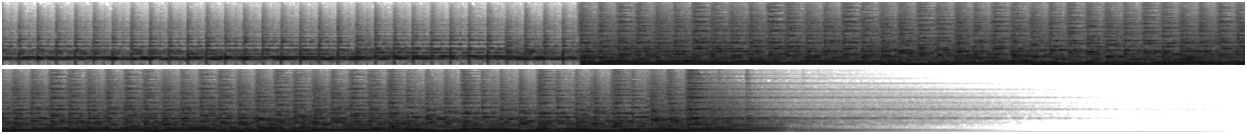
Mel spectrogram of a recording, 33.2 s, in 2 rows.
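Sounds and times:
synths: 0.0 - 27.9
strings: 7.6 - 28.0.

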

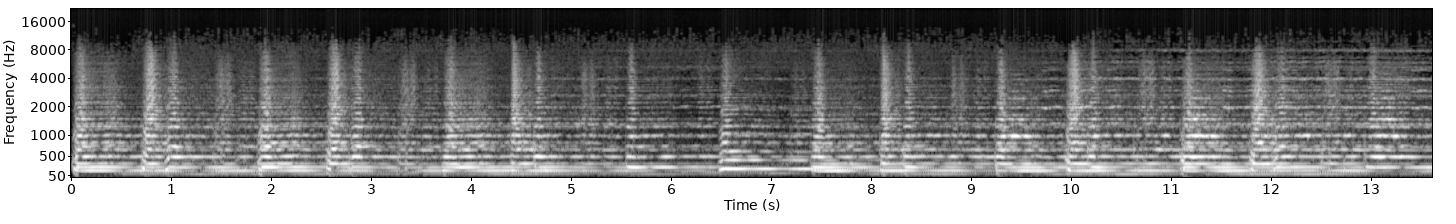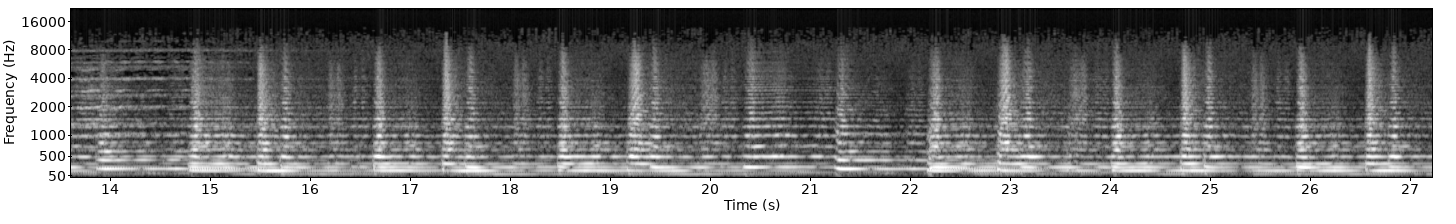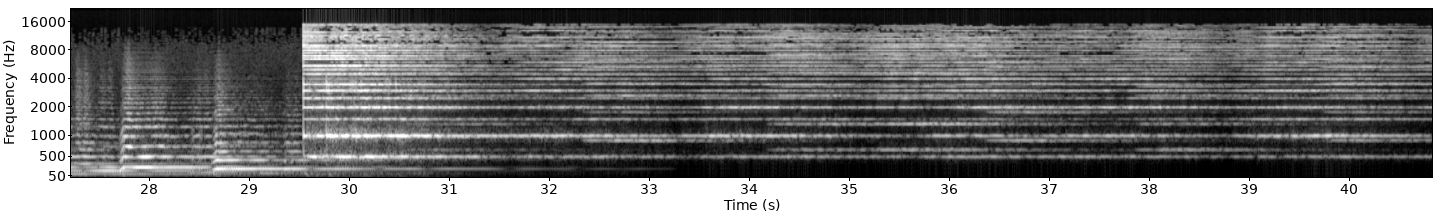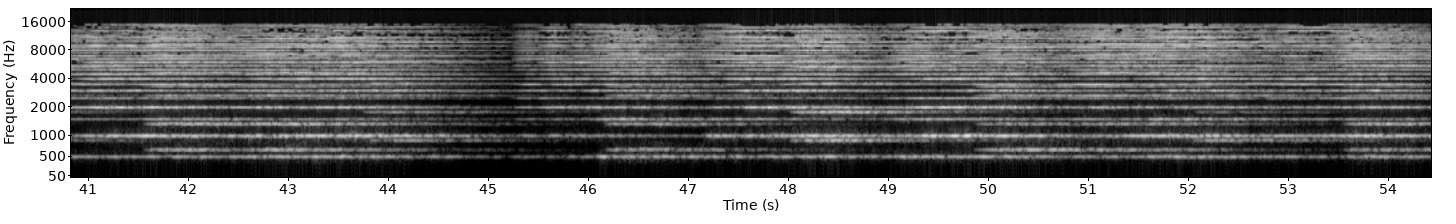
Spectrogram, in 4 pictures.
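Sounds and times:
Hyproskope pad: 0.0 - 33.0.

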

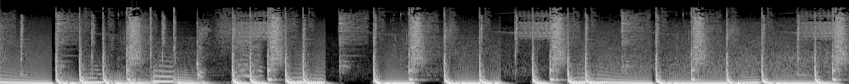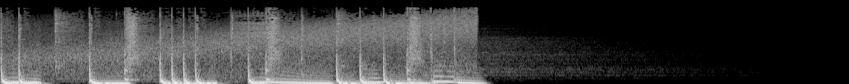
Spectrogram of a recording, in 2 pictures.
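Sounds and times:
bass: 0.0 - 13.4
percussion: 0.0 - 15.6.

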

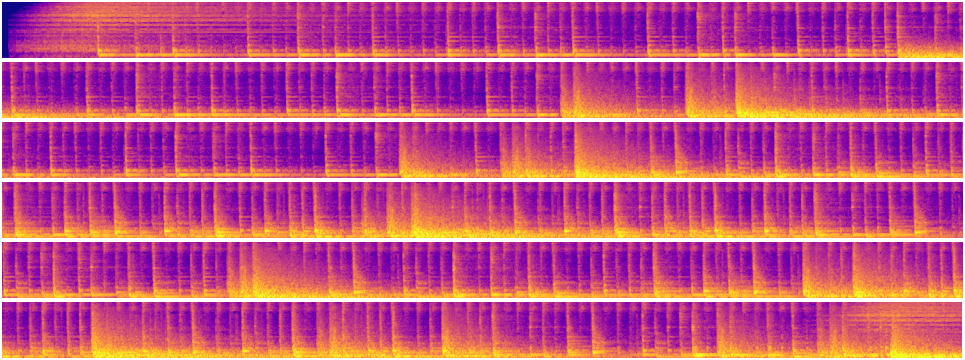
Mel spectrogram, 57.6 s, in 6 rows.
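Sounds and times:
percussion: 0.0 - 57.6.

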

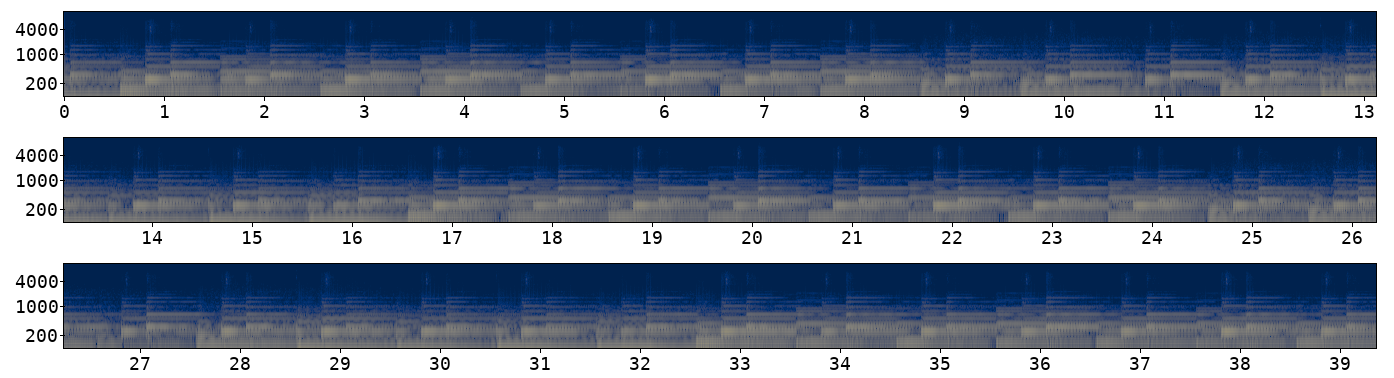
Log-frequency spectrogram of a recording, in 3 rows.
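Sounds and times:
low piano: 0.0 - 39.3.

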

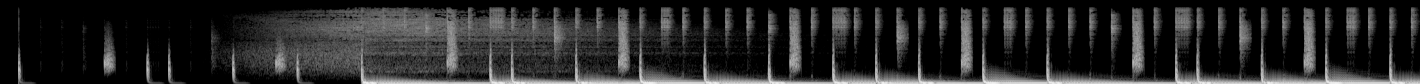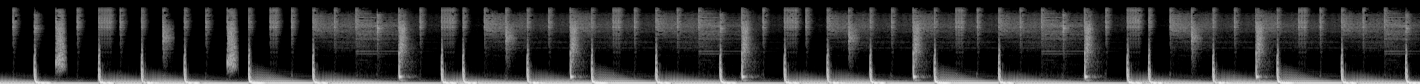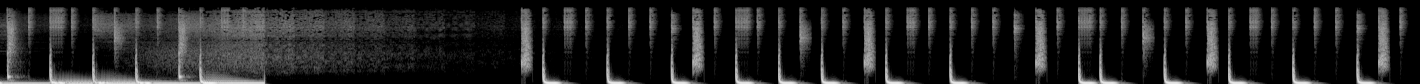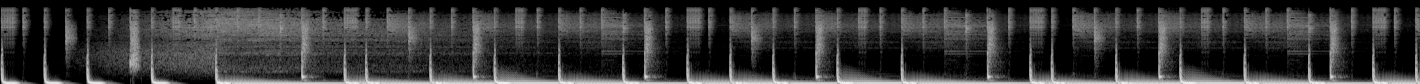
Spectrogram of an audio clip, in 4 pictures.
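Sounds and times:
drums: 1.0 - 32.6, 33.5 - 56.7
bass: 3.6 - 31.1, 44.8 - 56.7.

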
